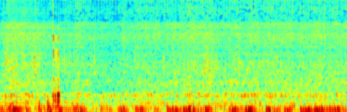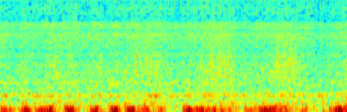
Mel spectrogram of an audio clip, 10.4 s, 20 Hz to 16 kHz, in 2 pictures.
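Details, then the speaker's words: Engine with code P0400: uneven, loping idle with a lumpy low beat. Water, brake-cleaner, evap and brake-booster tests showed no change and vacuum stayed around 11. The EGR valve was found stuck open even though its lift sensor didn't report it. "Like, unless the valve itself just failed. No. It's just broke. It's definitely stuck open though."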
